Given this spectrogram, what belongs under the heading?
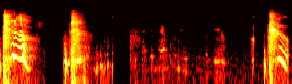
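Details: Person with spring allergies sneezing uncontrollably in the morning: three sharp, voiced sneezes, two close together and one after a quiet pause.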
